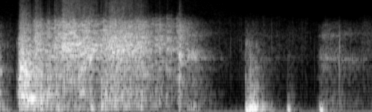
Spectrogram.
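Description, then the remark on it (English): A punch knocking a man down: a heavy crashing impact with a broad, noisy burst that fades over about a second and a half, followed by several sharp, separate thuds and knocks with short gaps between them. “knocking you down doesn't give me any satisfaction at all.”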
